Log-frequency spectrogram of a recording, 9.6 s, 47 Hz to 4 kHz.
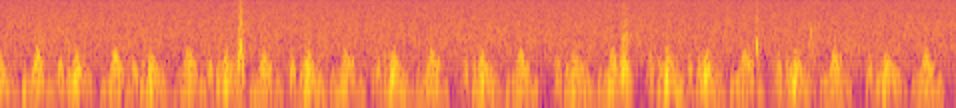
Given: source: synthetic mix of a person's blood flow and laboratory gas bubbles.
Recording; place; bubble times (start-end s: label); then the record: Doppler ultrasound of blood flow; precordium
2.33-2.47 s: bubbles
6.19-6.34 s: bubbles
7.54-7.60 s: bubbles
8.08-8.15 s: bubbles
From the record:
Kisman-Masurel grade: 123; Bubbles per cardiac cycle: 1 to 2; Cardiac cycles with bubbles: 10 to 50%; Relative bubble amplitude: loud (0.450 to 0.775); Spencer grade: 2 (many but less than half of the cardiac periods contain bubble signals, singularly or in groups); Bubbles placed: anywhere in the cardiac cycle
